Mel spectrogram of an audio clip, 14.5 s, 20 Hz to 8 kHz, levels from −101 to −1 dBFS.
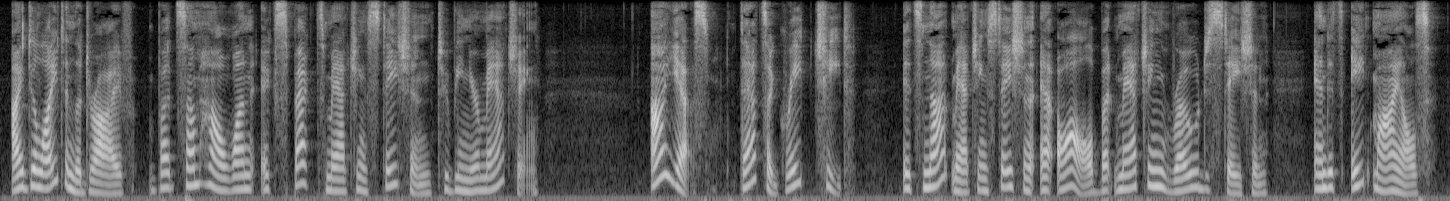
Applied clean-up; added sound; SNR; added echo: none; none; none; none.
